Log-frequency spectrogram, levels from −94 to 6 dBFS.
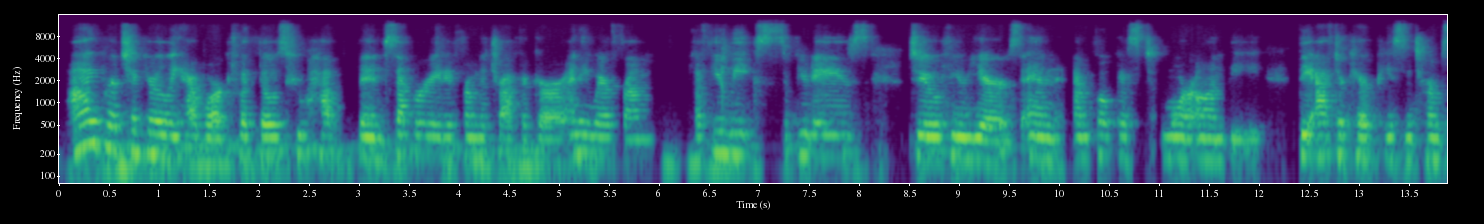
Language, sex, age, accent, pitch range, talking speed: English, female, 30-49, American, 165-190 Hz, 155 wpm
